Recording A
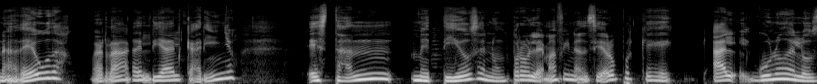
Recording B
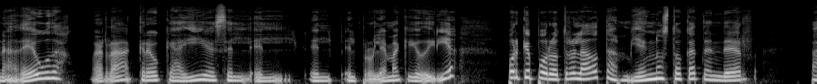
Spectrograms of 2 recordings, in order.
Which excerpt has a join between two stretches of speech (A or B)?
A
